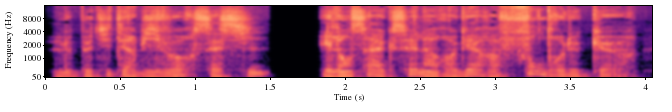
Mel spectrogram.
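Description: A man narrating a children's story, expressive and dramatic, sometimes dropping to a whisper. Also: fairly low pitch, normal speed, slightly rough.

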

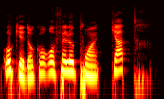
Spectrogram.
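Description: A man's voice: a little high, measured pace, a little mellow, dry recording, clean studio sound. Joking man running a podcast quiz. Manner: loose, joking, filler-heavy. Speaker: podcast host and quiz master. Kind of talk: casual podcast chat.

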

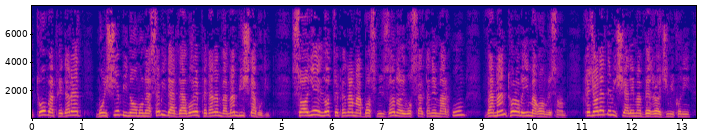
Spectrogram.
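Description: A man's voice: sits high, dry recording, clean studio sound. A man reading as a scornful young king. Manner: contemptuous, reproachful. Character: angry young male king scolding a minister.

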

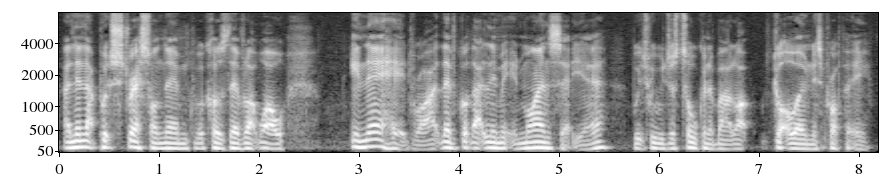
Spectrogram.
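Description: Host, man, 30s, slightly low voice, blunt and sweary. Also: fairly quick. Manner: blunt, swears freely, many fillers. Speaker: podcast host. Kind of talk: casual interview chat.

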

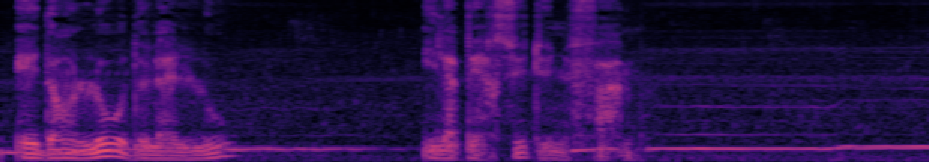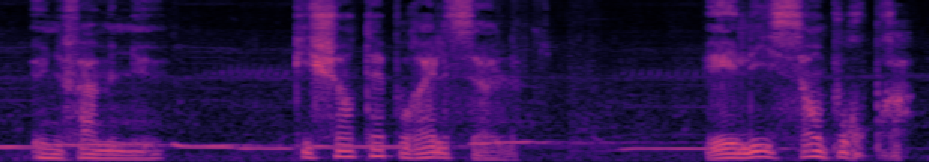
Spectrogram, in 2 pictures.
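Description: A man giving theatrical scripted narration of a legend, swelling at tense moments and hushing at calm ones. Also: low-pitched, heavy background noise. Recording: music bed underneath.

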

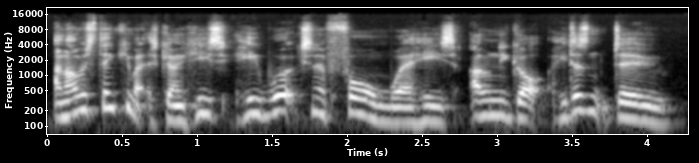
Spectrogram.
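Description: A man's voice: fairly high pitch, brisk, darkish tone. A man with a British accent, discussing culture discursively and slipping into imagined quotes as he explains. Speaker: panel commentator.

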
